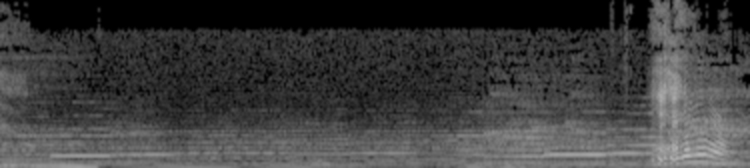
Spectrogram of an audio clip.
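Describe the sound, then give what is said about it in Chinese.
Calm, sustained orchestral prelude over a steady low drone, with a brief cuckoo call near the end: a few quick arching whistled notes that rise and fall in pitch above the music. “我听到布谷了耶。”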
